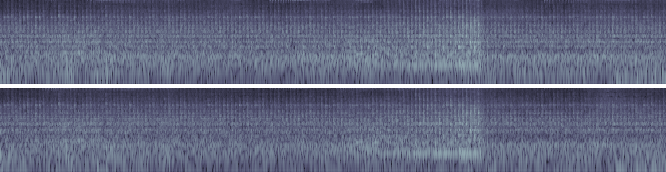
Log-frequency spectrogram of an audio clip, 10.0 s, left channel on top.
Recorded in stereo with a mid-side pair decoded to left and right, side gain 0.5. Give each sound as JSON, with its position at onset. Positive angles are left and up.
{"t": 0.0, "sound": "an engine running", "azimuth_deg": 15, "distance_m": 1.2}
